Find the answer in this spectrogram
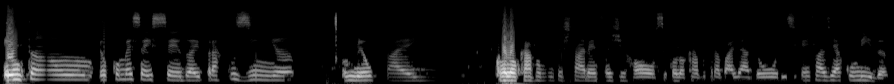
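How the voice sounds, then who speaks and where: A woman's voice: medium pitch, steady tone, moderate pace, dark tone, no echo, low-quality recording. Emphatic woman from Brazil's Northeast. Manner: emphatic storytelling with repeated phrases. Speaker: guest gospel singer. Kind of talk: personal testimony.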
